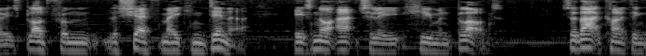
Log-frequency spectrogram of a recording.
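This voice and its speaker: This man from the United Kingdom hosts a live stream, with a medium pitch and a sharp tone. He rambles in casual chat with his viewers, thinking out loud and saying "you know" a lot.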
